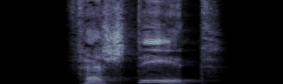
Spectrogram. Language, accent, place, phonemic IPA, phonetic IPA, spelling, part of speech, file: German, Germany, Berlin, /fɛrˈʃteːt/, [fɛɐ̯ˈʃteːtʰ], versteht, verb, De-versteht.ogg
- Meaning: inflection of verstehen: 1. third-person singular present 2. second-person plural present 3. plural imperative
